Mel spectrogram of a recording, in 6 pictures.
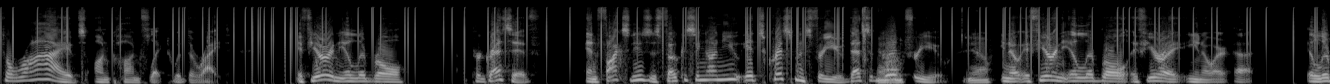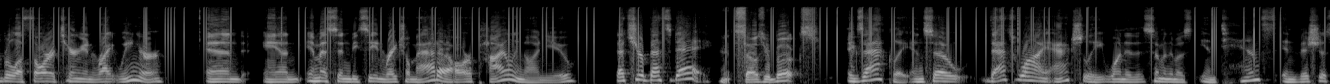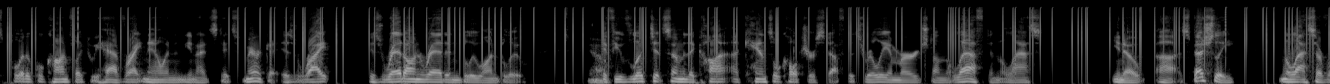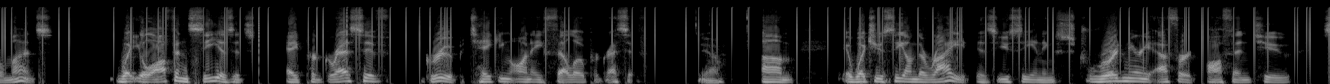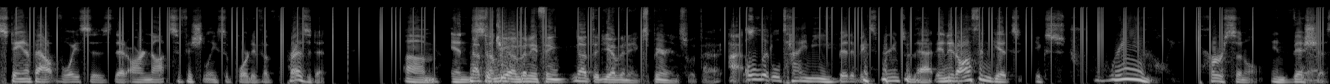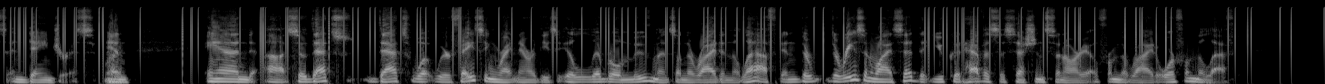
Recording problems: distortion; slight; 5% of the sound clipped
crackle, like an old record; loud; 7 dB below the speech

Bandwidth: 15 kHz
